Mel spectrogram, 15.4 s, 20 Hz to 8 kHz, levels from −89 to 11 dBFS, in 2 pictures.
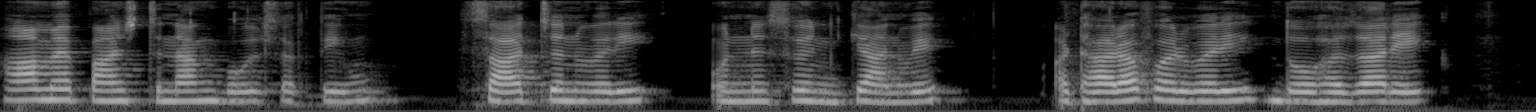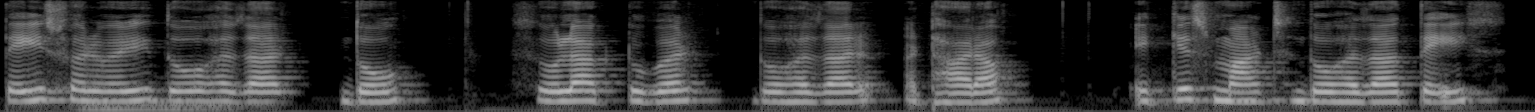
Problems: background sounds at intervals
